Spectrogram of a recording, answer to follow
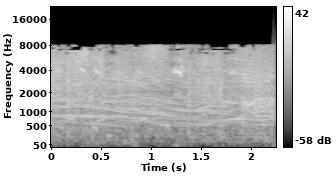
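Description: Several men shouting and screaming over one another in a chaotic film fight, with scattered dull thuds.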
